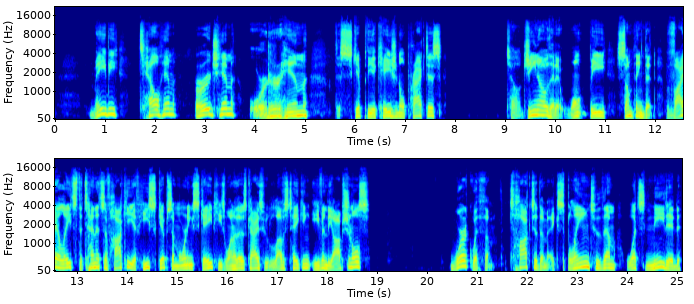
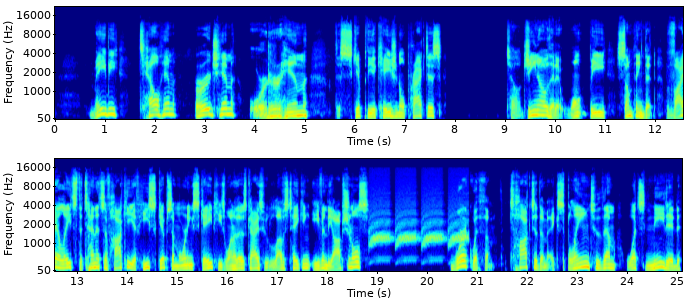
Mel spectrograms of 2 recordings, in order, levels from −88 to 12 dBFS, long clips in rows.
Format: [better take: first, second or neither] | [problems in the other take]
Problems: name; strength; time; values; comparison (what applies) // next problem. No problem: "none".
first | alarm; noticeable; from 19 to 21 s; peak 8 dB below the speech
